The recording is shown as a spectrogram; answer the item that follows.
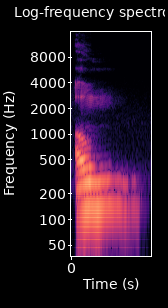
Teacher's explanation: om begins from the back of the throat ooh is inside the mouth m is the lips leaving the mouth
